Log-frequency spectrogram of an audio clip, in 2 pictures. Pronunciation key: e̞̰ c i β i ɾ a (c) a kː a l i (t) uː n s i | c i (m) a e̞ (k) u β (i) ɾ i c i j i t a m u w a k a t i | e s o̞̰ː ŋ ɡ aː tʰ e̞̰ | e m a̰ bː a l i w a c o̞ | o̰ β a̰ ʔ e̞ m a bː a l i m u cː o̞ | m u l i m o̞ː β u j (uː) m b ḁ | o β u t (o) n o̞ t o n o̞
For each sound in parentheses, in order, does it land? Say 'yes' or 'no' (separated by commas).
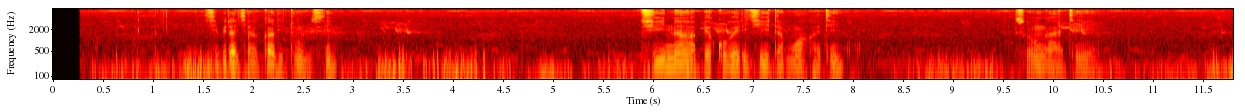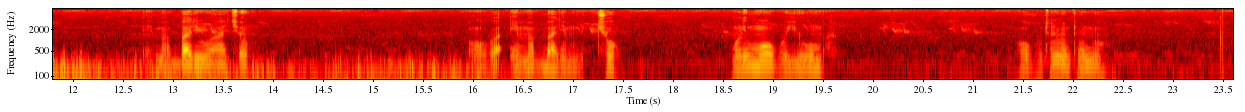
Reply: yes, yes, no, yes, no, yes, yes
